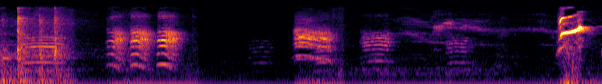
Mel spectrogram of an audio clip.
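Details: Male Lady Gouldian finches give brief high chirps in separate bursts, then a thin, drawn-out whistle, followed by a loud burst of fluttering wings at the end.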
